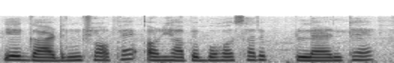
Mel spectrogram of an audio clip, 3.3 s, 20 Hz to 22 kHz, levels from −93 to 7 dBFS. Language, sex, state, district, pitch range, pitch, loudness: Hindi, female, Assam, Sonitpur, 205-230 Hz, 215 Hz, -15 LUFS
